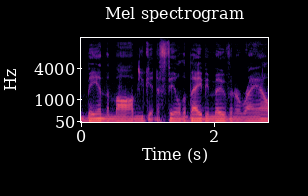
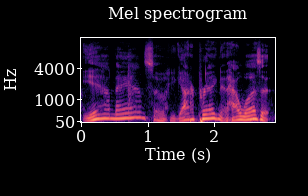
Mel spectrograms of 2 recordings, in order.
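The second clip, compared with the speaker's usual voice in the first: much higher, louder dude voice; imitating a bro; 8 semitones higher, 3 dB louder, slower than usual. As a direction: play the nudging buddy. Guys ribbing him about the pregnancy.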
